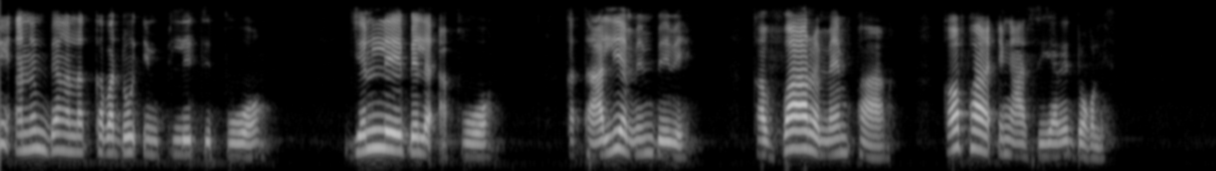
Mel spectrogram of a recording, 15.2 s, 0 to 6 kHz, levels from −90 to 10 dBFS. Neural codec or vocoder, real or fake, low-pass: none; real; 5.4 kHz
